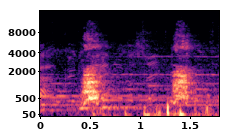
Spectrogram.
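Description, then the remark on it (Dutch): A dog barks twice, two short bursts spaced about a second apart, with faint room noise and no talking. “Eén hond is nu naar binnen.”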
